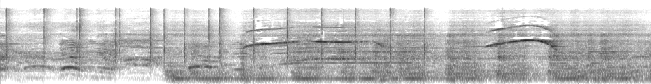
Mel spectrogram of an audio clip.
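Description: Live heavy rock band starting a song: a sparse opening of sliding guitar notes, then about a second and a half in the full band comes in with distorted electric guitars and drum kit. High rising-and-falling guitar squeals cut through twice.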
